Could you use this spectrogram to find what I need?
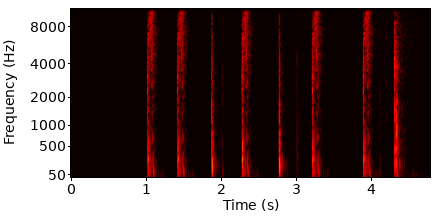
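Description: Wooden blocks are set in place with quick, short knocks.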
